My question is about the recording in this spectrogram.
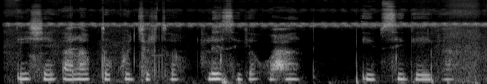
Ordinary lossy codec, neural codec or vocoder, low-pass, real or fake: none; none; none; real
